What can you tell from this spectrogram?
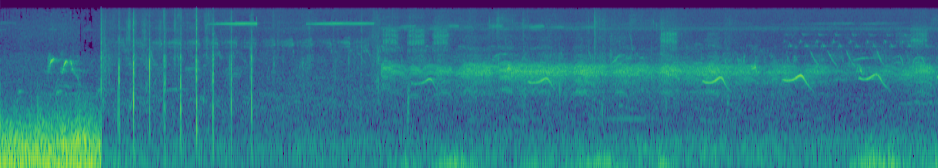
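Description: A loud low rumble for the first second and a half, then a quick run of sharp clicks, then a bird calling over and over: a short rising-then-falling note about once a second over a steady high buzz.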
